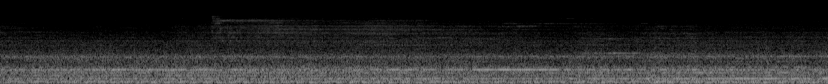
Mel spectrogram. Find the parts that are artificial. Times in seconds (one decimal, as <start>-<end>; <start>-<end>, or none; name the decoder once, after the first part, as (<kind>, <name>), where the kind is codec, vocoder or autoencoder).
none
